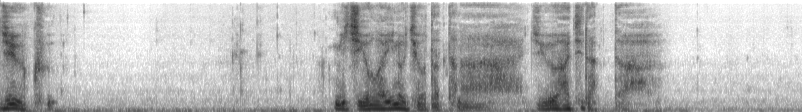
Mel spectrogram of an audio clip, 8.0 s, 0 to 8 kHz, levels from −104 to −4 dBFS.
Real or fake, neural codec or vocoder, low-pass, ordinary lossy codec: fake; codec, 16 kHz, 16 kbps, FunCodec, trained on LibriTTS, 50 frames a second; 7.2 kHz; none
